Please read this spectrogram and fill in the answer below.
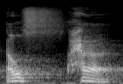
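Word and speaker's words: أصحاب: itu lanjut biashhabibuka biashhabi hati-hati ini bukan Sin tapi SH maka bacanya Asha Asha nah baca tebal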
